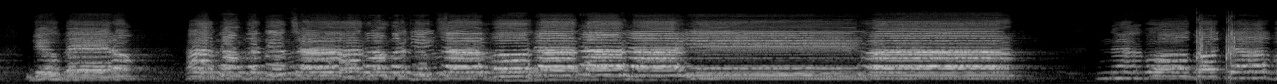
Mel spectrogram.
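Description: Bulgarian women's folk choir singing a cappella, in phrases with short breaks between them. A long chord is held from about seven seconds in to about ten, then the voices stop briefly before the next phrase starts near the end.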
